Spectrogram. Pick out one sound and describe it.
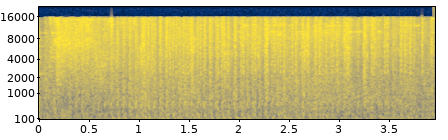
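Gunshots rattle in rapid bursts.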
